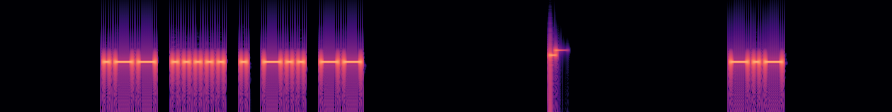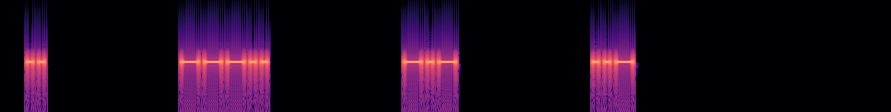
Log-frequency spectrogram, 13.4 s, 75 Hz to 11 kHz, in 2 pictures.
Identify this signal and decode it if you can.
Morse code, heard as a keyed tone, about 28 wpm, spaced as for 12 wpm, 700 Hz. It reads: W5EDM KI8KU
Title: USA Call Signs - 5 Characters - 8x Character Spacing - 28wpm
